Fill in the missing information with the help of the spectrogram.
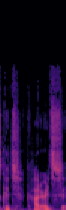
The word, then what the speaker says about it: Qatar: Qatar is the correct pronunciation.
